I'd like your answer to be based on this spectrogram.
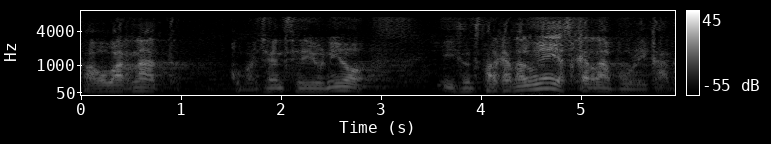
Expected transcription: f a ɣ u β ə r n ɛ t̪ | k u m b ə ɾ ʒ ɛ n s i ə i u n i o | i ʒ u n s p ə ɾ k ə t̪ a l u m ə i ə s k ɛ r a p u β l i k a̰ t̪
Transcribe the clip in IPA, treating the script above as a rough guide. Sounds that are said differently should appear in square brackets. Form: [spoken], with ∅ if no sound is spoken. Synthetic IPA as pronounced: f a ɣ u β ə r n [a] t̪ | k u m b ə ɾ ʒ ɛ n s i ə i u n i o | i ʒ u n s p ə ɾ k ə t̪ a l u [ɲ] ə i ə s k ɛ r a p u β l i k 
